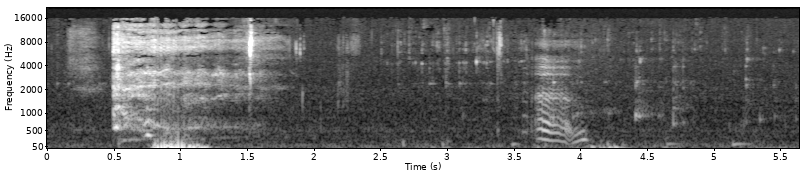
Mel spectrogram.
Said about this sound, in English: I also lost Black Girl Magic, so I put ice cubes in my glass because I lost the bottle.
